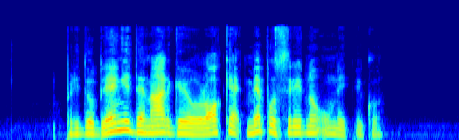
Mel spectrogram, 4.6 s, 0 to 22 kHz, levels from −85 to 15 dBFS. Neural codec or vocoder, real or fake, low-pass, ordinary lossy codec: codec, 24 kHz, 0.9 kbps, WavTokenizer, small release; fake; 10.8 kHz; AAC, 32 kbps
